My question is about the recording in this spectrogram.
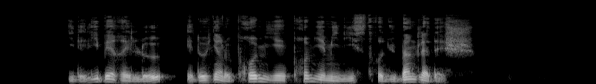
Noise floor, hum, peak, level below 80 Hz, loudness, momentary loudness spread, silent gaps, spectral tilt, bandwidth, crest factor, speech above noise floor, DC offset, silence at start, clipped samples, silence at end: -76 dBFS; none; -6 dBFS; -62 dBFS; -26 LUFS; 10 LU; none; -5.5 dB/octave; 11 kHz; 22 dB; 51 dB; under 0.1%; 0.7 s; under 0.1%; 1.25 s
